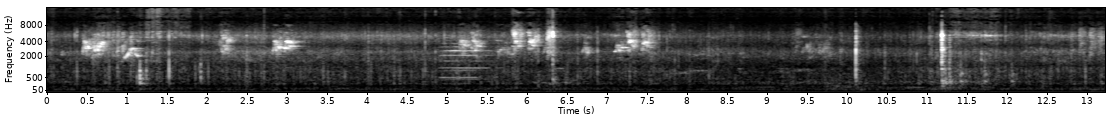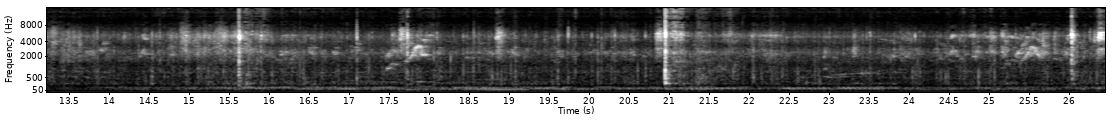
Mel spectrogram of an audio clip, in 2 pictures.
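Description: Oil sizzles and bubbles steadily in a pan.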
